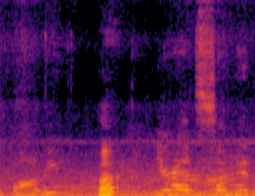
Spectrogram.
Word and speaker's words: Snoqualmie: Snoqualmie? Huh? You're at Summit Snoqualmie Central.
